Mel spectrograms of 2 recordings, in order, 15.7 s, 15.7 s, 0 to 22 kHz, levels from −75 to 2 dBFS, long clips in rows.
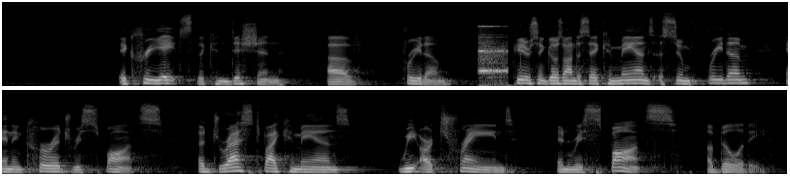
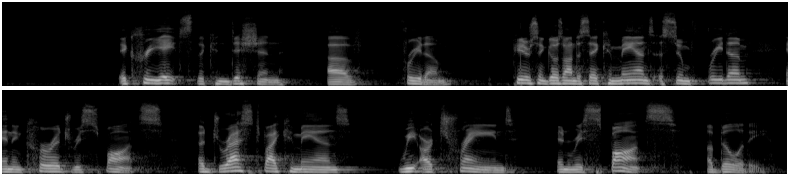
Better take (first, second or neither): second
